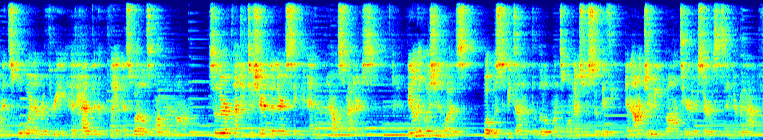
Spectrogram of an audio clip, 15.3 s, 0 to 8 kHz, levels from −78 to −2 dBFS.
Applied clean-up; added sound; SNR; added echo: none; Harp; 11 dB; reverberation time 0.9 s.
